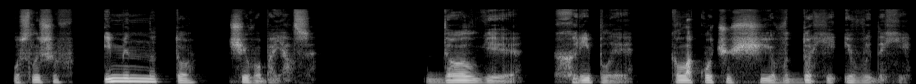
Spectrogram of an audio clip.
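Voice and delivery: plain reading voice

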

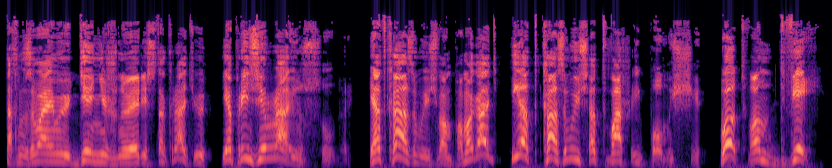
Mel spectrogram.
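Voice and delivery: loud, high, emphatic outrage; scornful, ringing refusal; indignant dismissal. Acted. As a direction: declaim it like throwing someone out. Indignant character throws visitors out.

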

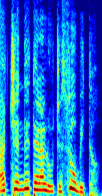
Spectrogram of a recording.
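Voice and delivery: urgent demand. Acted. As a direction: demand it now, frantic. (ordine concitato)

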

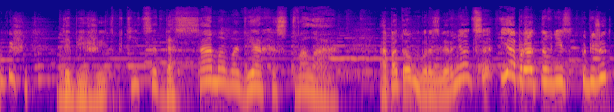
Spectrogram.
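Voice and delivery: ordinary talk, nothing marked

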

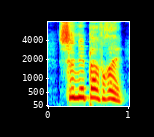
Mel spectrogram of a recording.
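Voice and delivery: high, loud indignant outcry; indignation violente. A narrator's reading. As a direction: fling it back, pitched high and loud. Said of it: "dans la violence de son indignation". (cri indigné, aigu et fort)

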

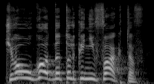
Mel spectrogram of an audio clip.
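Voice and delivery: very high, loud outburst; breathless shout. A narrator's reading. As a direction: cry out in frantic protest. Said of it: "едва переведя дух, закричал Врумфондель".

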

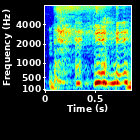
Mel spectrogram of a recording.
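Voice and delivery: high, forced burst of laughter; awkward high chuckle; nervous laugh. Acted. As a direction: laugh it off to cover nerves. Nervous host laughs at producer's joke.

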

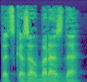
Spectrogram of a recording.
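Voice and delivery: usual speaking voice

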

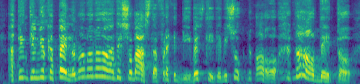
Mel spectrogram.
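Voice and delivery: high, fast, loud protests; exasperated high-pitched shouting; frantic shouting. A narrator's reading. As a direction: yell in a flustered panic, voice pitched right up. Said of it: "gridò il signor Bibb".

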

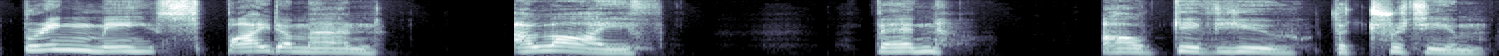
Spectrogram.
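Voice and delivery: high, loud, slow calling out; desperate bargaining. A narrator's reading. Harry bargaining with Doc Ock for his life, desperate. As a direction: call out each phrase, urgent and high.

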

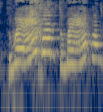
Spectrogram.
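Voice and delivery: high-pitched angry accusation; scolding curse. Acted. Possessed grandfather cursing at grandma, scolding. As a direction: rail at them in a high voice. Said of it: "cứ chửi các bạn".

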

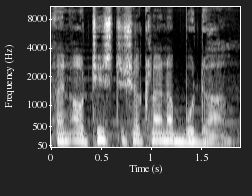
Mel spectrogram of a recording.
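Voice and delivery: ordinary talk

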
